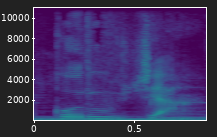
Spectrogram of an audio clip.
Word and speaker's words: coruja: rompe la norma porque se escribe igual pero se pronuncia un poco diferente se pronuncia corulla coruña algo así estar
